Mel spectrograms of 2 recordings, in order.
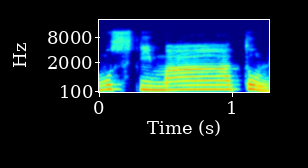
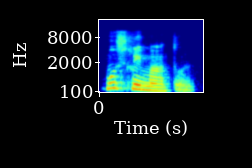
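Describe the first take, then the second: First: মুসলিমাতুন with the মা held long before a short তুন; long drawn-out vowel. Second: Said in the usual way. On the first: Shown as a demonstration. Teacher showing learners the plural, মা in মুসলিমাতুন drawn out long. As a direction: stretch the মা in মুসলিমাতুন slowly. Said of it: "এক আলিফ টেনে পড়বো". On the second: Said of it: "এখানে কোনো আলিফ টেনে পড়ার মতো নাই".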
